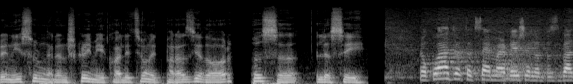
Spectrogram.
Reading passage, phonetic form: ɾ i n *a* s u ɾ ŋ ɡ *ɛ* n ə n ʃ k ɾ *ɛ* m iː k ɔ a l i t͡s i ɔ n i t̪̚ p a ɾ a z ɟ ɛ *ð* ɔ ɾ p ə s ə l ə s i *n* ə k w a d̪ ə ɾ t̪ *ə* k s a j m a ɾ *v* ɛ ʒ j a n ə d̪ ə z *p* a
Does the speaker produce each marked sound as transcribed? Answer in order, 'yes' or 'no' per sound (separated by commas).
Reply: no, no, no, yes, yes, yes, yes, no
